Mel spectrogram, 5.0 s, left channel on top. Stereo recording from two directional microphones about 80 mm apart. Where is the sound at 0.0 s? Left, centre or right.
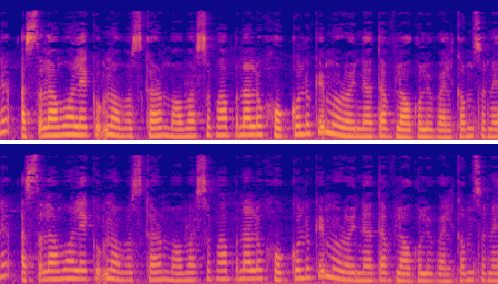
Left.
